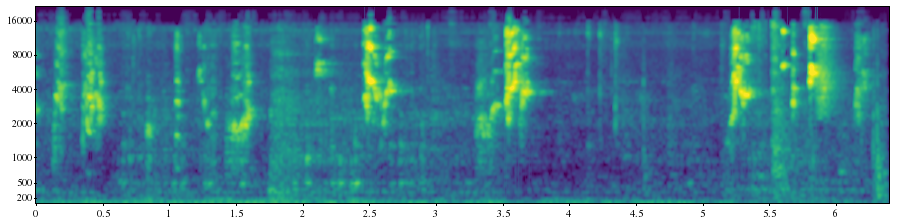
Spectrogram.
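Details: Green, yellow and lutino lovebirds in the morning: scattered harsh, high chirps and squawks in short bursts with pauses, over a faint low hum.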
